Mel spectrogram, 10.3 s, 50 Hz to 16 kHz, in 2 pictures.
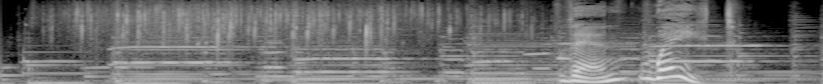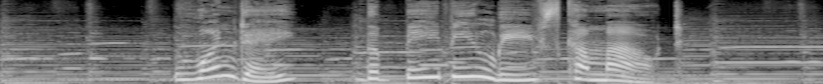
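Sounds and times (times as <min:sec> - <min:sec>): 
water pouring and splashing onto soil and seeds in a plant pot: 0:00.0 - 0:03.6
speech: 0:03.5 - 0:04.5, 0:06.2 - 0:09.4.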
